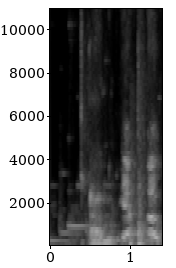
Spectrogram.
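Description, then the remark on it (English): A phone rings with a bright, melodic chime-like tone, sounding twice in quick succession as a voice talks over the second ring. “I promised I would talk about it, so he's calling on the phone.”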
